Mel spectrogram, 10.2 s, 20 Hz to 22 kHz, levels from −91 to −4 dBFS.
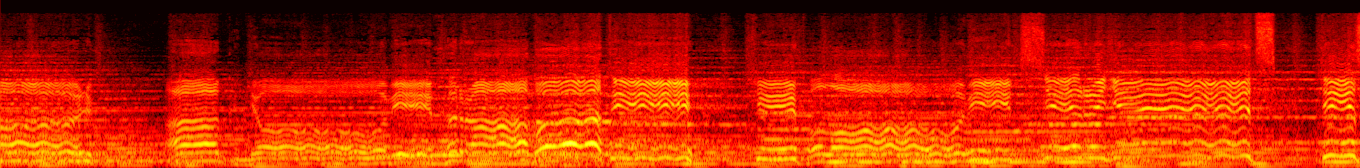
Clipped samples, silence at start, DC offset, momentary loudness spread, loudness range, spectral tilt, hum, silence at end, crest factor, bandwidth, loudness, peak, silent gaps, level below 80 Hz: under 0.1%; 0 s; under 0.1%; 9 LU; 4 LU; -4 dB/octave; none; 0 s; 14 dB; 16 kHz; -30 LUFS; -16 dBFS; none; -52 dBFS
